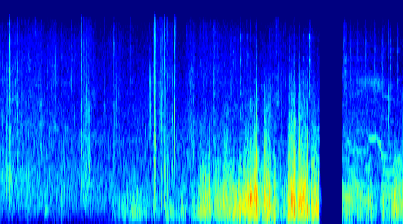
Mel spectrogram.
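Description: Indistinct voices, loudest in the second half, with a few sharp clicks before them; the sound drops out for a moment near the end.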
